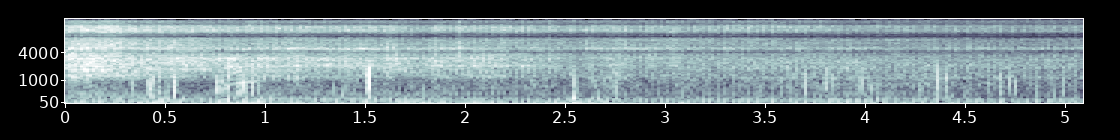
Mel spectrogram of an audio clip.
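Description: Honda ATV engine running at low speed while the quad rolls over snow, getting a little quieter about halfway through as it eases off.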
